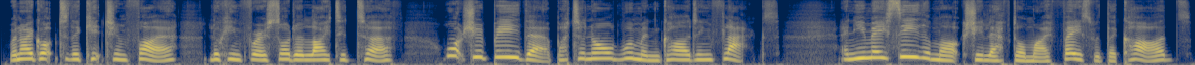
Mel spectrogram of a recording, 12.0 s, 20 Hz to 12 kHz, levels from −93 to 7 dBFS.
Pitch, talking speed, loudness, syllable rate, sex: 240 Hz, 190 wpm, -17 LUFS, 4.2 syllables/s, female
